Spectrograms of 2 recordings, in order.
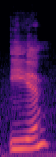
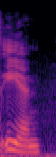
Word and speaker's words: Ian: situation with Ian and I'm pronouncing it as a Hispanic I don't know if Americans say I don't even know how Americans would say it i-a-a-i-a-n is the name of the storm for me it's Ian I don't know I'm not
